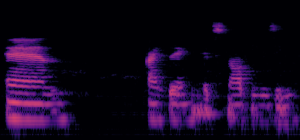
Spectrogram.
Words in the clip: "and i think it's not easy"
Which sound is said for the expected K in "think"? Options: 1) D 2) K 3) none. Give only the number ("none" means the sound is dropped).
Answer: 2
